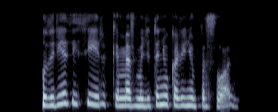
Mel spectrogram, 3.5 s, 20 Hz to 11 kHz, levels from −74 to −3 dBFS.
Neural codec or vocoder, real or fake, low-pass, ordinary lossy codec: codec, 16 kHz, 6 kbps, DAC; fake; 7.2 kHz; MP3, 96 kbps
